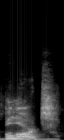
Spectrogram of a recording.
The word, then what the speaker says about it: Bollaert: I forget how to pronounce your last name. Please share that with me. It's Bollaert. Bollaert.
